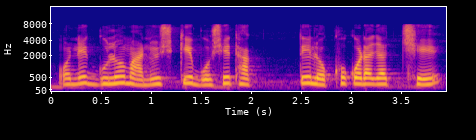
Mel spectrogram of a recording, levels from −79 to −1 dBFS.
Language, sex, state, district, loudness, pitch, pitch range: Bengali, female, West Bengal, Alipurduar, -16 LUFS, 230 Hz, 215-250 Hz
